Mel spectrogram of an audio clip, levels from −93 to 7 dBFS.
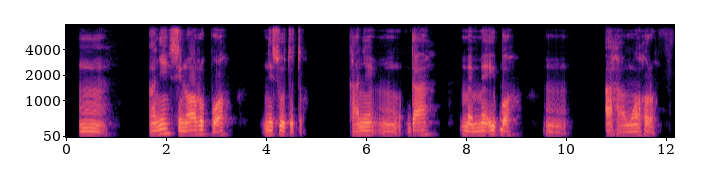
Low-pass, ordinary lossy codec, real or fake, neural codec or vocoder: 7.2 kHz; Opus, 24 kbps; real; none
